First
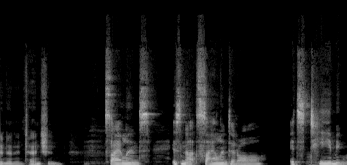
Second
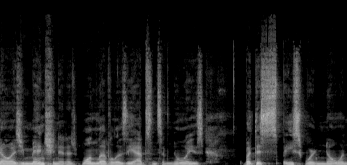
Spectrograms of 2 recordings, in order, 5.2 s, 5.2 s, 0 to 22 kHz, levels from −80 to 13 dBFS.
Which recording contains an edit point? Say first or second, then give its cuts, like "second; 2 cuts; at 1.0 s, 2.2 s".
first; 1 cut; at 1.6 s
